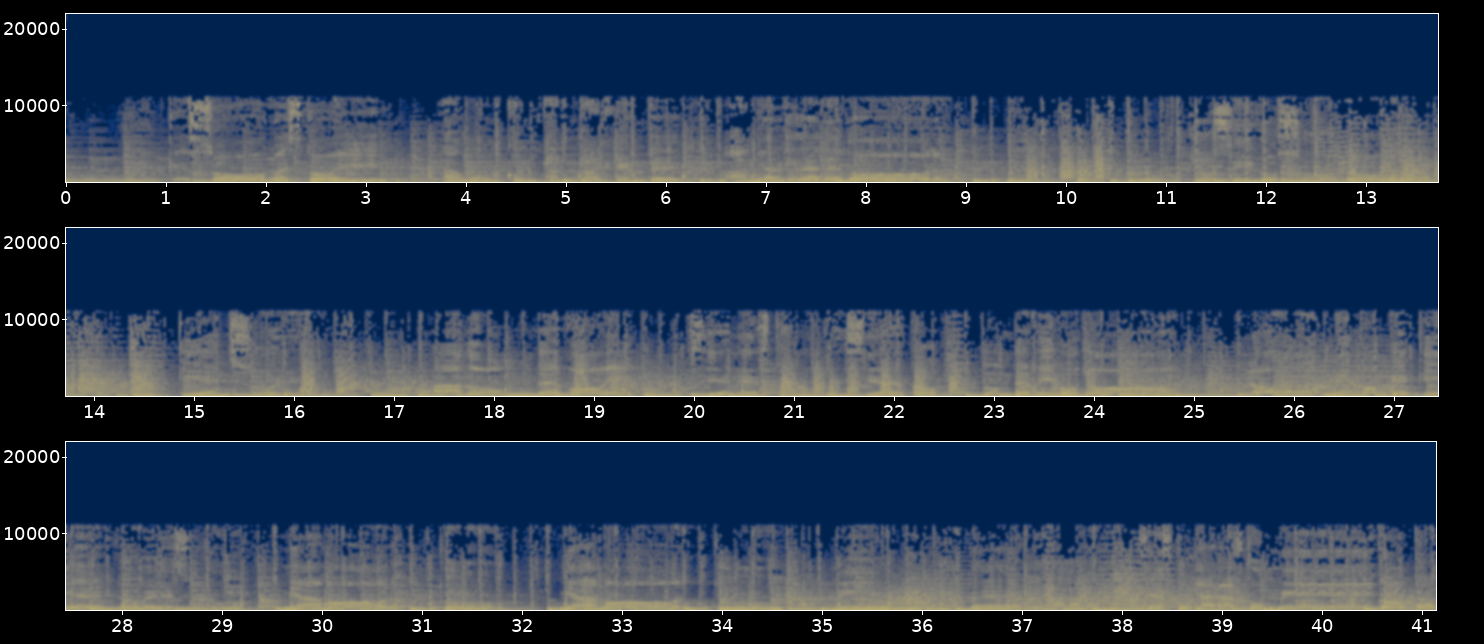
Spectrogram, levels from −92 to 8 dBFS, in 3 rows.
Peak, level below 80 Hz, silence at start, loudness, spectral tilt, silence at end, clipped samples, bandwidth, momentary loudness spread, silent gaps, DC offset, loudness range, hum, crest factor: -6 dBFS; -34 dBFS; 0 s; -22 LUFS; -5 dB/octave; 0 s; under 0.1%; 11.5 kHz; 5 LU; none; under 0.1%; 2 LU; none; 16 dB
